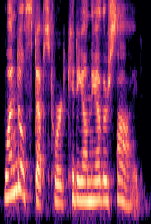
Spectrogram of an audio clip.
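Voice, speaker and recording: Woman narrator reading play script directions, voice a bit high. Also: a little fast, fairly bright tone.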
